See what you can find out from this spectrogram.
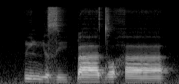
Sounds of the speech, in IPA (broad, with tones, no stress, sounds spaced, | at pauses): p ĩ˦ ɲ ə˨ z iː˨ k͡p aː˧ d ɔ˦ h aː˨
